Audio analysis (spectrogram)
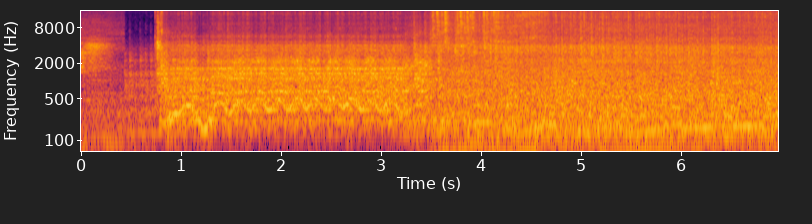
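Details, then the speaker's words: Tank with no choke on the carburetor, hot climate; starting fluid sprayed generously into carburetor intake, then the old six catches abruptly and settles into a steady, even rumble: cold start on starting fluid. "in a hot climate, it's got no choke on the carburetor. So sometimes it needs a little bit of lazarus in the can to just wake it up a bit."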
